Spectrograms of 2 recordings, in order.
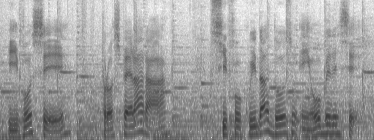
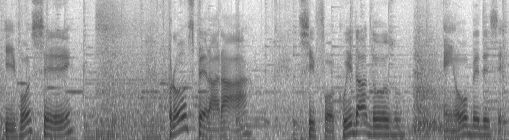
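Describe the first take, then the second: First: It is said at a normal speed. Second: It is said more slowly.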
